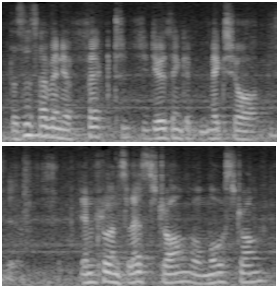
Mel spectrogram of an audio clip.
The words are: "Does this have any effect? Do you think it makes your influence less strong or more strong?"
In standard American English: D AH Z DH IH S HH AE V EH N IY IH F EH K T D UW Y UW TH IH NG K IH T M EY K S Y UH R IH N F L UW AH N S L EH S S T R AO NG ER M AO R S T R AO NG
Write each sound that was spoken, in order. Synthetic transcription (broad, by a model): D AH Z DH IH S HH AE V EH N IY IH F EH K T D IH Y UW TH IH NG K IH T M EY K S Y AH R IH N F L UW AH N S L EH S S T R AO NG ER M AO R S T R AO NG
